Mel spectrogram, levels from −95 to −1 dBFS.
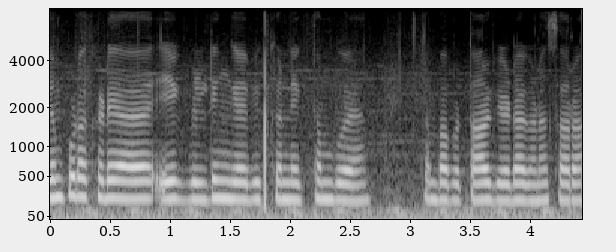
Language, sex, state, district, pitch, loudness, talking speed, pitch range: Rajasthani, male, Rajasthan, Nagaur, 210 Hz, -22 LUFS, 240 wpm, 200-215 Hz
